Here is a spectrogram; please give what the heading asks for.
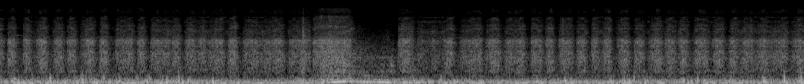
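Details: Ford Excursion 6.0 diesel with intermittent rough idle: deep uneven clatter that wavers and briefly stumbles, then settles down to normal.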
